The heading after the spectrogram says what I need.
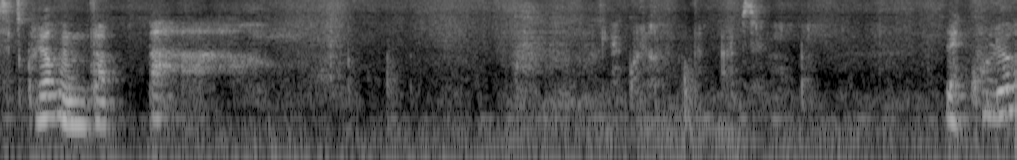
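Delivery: hushed, stunned whisper under the breath. Reviewing a received item while shocked: whispering. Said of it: "je chuchote parce que je suis choquée".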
